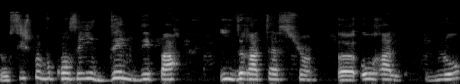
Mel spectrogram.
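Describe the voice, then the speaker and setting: Speaking at a fairly slow pace in an animated tone, a woman uses a high pitch, recorded with a dry, close sound and no echo. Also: ordinary pitch variation. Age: 20s. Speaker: therapist and medical student hosting a live. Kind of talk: live video chat. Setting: live stream.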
